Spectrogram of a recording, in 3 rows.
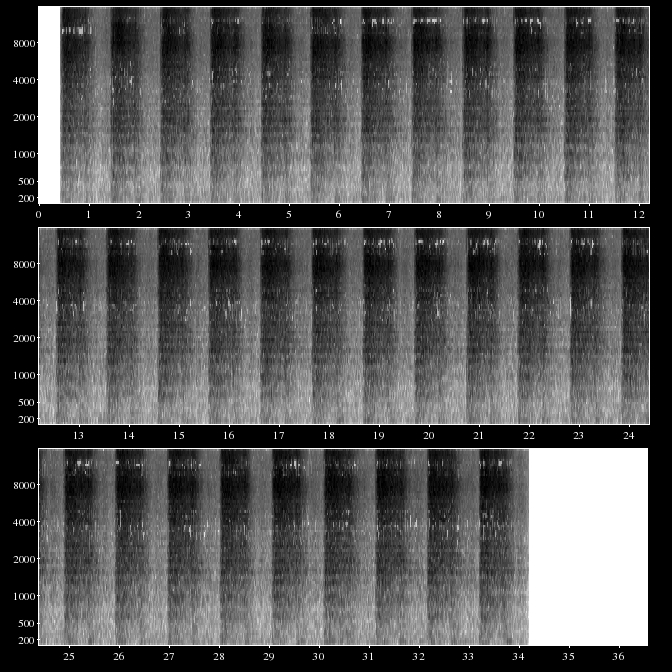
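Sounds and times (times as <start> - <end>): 
steam train chuffing: 0.5 - 33.9.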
